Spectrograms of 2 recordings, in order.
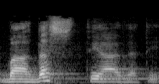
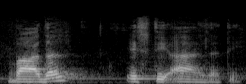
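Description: First: The words run together without the glottal stop. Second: A glottal stop is pronounced before 'isti'. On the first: This is how a fluent or native speaker says it. "If you were to study this from your childhood, or if you are, your mother tongue is Arabic, you have no problem. So it will say" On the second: This is a simpler way to say it while learning. "But for simplicity, I still feel that while we are learning, brother, we can say"

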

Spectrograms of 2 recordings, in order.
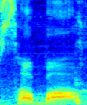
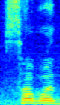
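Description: First: An a vowel is held long. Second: The vowels are short and plain. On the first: The speaker calls it right. "o ayı uzatmak zor geldiği için" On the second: The speaker calls it wrong. "Sabah değil çocuğum"

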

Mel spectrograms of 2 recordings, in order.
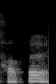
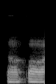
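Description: First: The second syllable ends in an 'er' sound. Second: The second syllable ends in an 'o' sound. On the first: The speaker calls it right. "อันนี้อ่านว่า" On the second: The speaker calls it wrong. "อย่าไปอ่านว่าตอปอนะ"

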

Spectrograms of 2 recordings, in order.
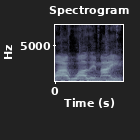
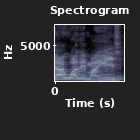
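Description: First: It is said in a coastal vallenato-style accent. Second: It is said in a posh Bogotá-style accent. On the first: This is how he says it now. "sino; quiere aprender a hablar vallenato" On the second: This is how he used to say it. "Ya no dice"

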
